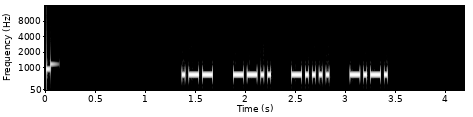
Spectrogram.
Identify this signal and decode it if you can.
Morse code, heard as a keyed tone, about 35 wpm, spaced as for 25 wpm, 690 Hz. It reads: WZ6C
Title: USA Call Signs - 4 Characters - 2x Character Spacing - 35wpm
